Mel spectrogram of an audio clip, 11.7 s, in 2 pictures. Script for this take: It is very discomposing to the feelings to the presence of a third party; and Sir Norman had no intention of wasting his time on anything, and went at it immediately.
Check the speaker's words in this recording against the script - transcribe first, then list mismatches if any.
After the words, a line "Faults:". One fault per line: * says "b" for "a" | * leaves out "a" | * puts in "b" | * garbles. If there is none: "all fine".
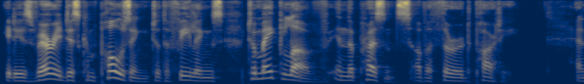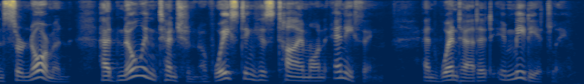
It is very discomposing to the feelings to make love in the presence of a third party; and Sir Norman had no intention of wasting his time on anything, and went at it immediately.
Faults:
* puts in "make love in"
